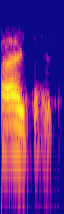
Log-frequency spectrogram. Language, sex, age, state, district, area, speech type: Kannada, female, 60+, Karnataka, Udupi, rural, conversation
